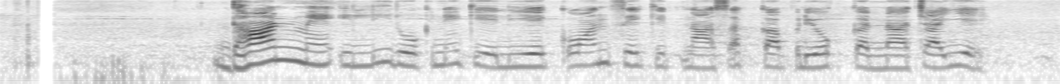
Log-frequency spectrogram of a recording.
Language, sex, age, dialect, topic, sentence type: Hindi, female, 18-24, Marwari Dhudhari, agriculture, question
